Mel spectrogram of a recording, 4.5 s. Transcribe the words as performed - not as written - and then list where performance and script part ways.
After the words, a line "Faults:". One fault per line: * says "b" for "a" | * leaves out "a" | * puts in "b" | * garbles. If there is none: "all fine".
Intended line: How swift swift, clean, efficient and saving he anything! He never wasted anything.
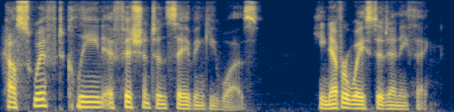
How swift, clean, efficient and saving he was! He never wasted anything.
Faults:
* leaves out "swift"
* says "was" for "anything"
